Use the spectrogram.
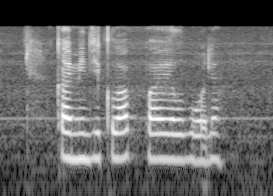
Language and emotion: Russian, neutral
